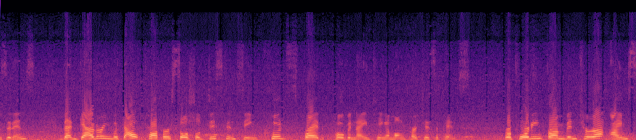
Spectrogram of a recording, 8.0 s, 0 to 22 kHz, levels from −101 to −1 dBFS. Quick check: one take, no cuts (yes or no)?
yes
